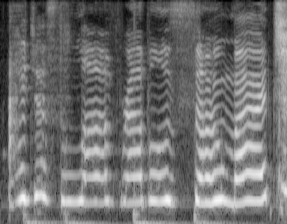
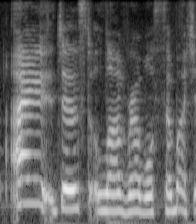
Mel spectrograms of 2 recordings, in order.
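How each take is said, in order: First: High, loud, slow fangirl wail; gushing wail. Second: Said in the usual way. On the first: Real, not acted. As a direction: wail your love for the show. Fan gushing after fake fan jab.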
